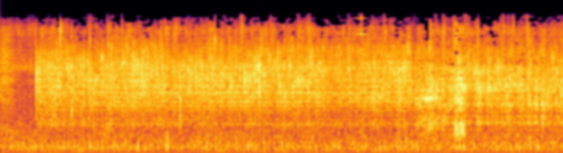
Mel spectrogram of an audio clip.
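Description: Food frying in hot fat in an iron kadai. A steady sizzle starts suddenly about half a second in and carries on, with fine crackling spits throughout.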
